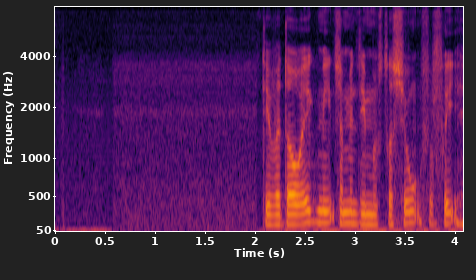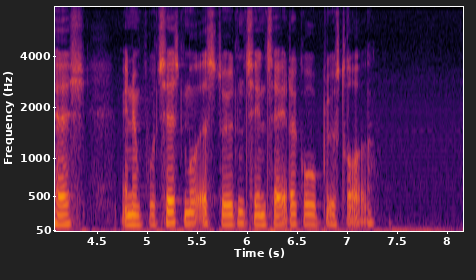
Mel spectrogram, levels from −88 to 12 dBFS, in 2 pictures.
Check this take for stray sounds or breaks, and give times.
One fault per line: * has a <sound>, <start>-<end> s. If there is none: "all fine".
all fine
